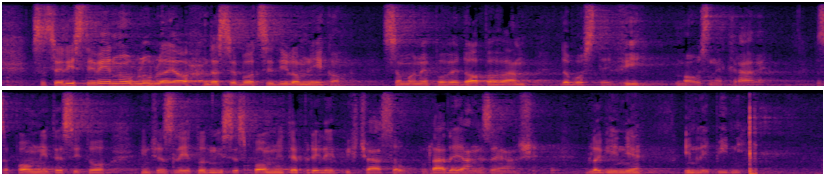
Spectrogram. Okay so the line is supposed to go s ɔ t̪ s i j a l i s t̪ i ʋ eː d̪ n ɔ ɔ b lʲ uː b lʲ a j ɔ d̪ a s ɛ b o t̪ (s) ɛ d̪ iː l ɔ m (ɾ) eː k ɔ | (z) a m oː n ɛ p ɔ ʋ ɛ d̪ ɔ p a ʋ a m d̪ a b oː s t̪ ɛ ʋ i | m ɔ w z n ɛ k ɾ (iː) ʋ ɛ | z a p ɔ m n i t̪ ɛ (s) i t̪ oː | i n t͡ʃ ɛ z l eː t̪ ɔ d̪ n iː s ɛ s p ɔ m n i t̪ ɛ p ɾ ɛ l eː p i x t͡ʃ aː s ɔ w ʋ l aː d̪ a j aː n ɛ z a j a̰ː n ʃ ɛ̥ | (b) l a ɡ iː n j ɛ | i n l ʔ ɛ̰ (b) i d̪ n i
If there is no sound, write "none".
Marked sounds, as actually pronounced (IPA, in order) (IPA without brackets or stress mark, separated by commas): s, l, s, aː, s, b, p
